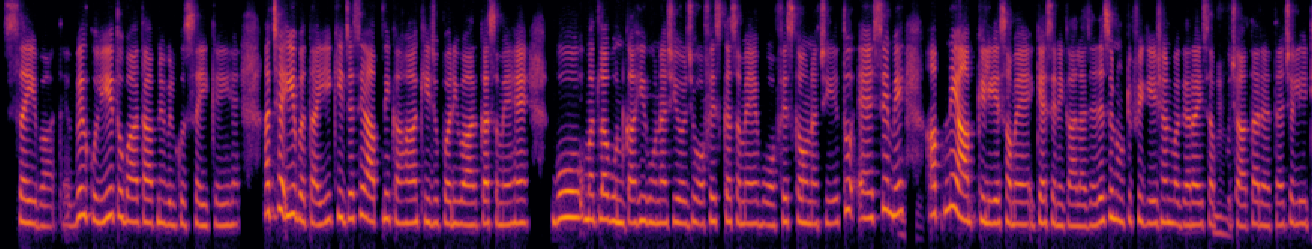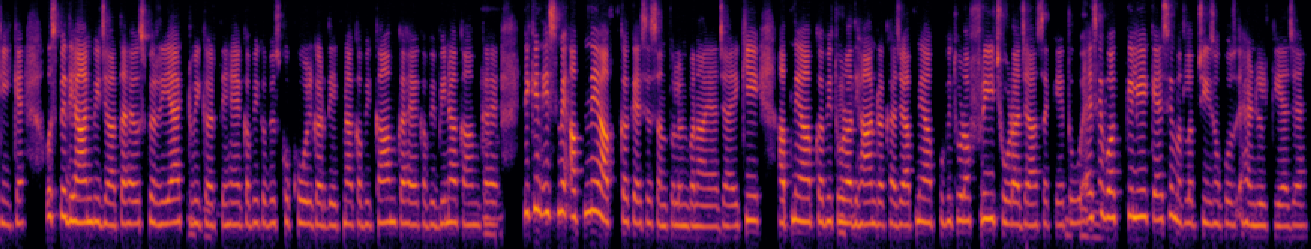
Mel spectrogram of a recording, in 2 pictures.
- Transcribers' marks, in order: static; distorted speech; in English: "ऑफ़िस"; in English: "ऑफ़िस"; in English: "नोटिफ़िकेशन"; in English: "रिएक्ट"; in English: "फ्री"; in English: "हैंडल"
- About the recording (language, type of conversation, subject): Hindi, podcast, नोटिफ़िकेशन आपके ध्यान पर कैसे असर डालते हैं?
